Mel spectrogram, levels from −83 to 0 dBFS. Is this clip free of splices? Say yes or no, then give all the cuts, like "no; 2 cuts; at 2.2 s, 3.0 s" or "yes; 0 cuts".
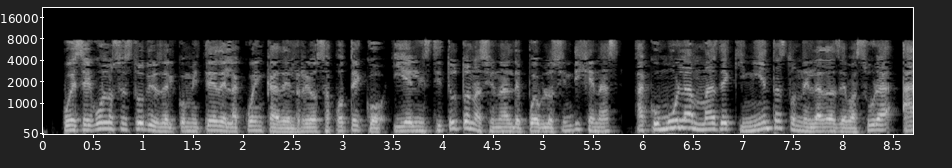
yes; 0 cuts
